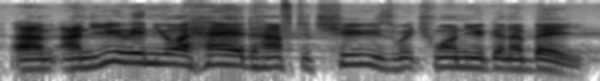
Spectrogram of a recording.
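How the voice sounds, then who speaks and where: A man's voice: fairly high pitch, a little fast, a bit bright. A man giving a conference talk, coaxing and rallying a large audience through a game. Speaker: conference speaker. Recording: long hall reverb.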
